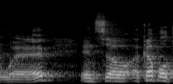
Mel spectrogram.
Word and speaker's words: ouais: had taught me that they don't say oui, as in yes in French, they say ouais. And so the Québécois pronounce it ouais.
